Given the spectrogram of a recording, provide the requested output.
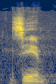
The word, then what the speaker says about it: Zeehan: This is in Zeehan, which I'm not supposed to pronounce Zeehan. I'm supposed to, what am I supposed to? Zeehan? Zeehan. That's a Tasmanian way to say it.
